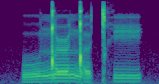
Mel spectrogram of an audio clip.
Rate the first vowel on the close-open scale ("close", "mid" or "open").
close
